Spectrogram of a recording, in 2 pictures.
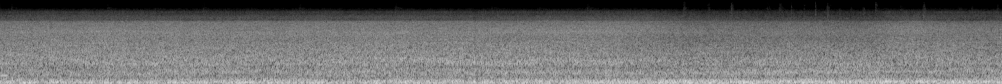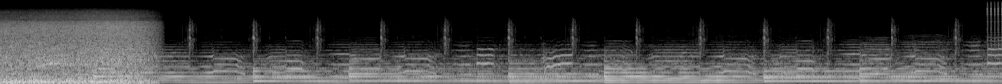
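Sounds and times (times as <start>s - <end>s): waterfall rushing: 0.0s - 11.6s.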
